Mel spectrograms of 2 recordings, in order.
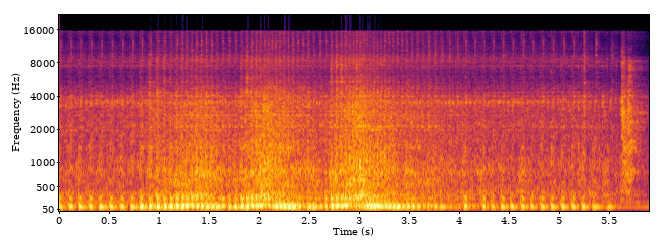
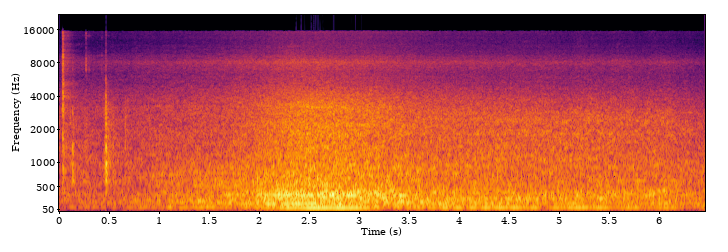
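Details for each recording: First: Yamaha Jupiter Z1 with a weak-starting complaint blamed on a weak battery; here the starter catches quickly, then a steady single-cylinder beat about three per second until shutoff; starts and runs normally. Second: Yamaha Jupiter Z1 with a new starter motor cranks slowly, the labouring whirr swelling and fading without firing, as if the battery were flat; the battery is new, and the relay is suspected. Weak starter crank.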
